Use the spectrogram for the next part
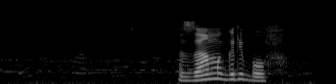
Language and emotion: Russian, neutral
